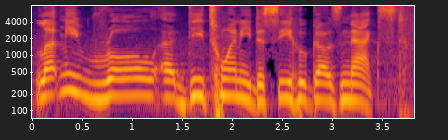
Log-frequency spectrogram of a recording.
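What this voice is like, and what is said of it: Stern parent character voice. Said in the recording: “doing the parent voice”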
